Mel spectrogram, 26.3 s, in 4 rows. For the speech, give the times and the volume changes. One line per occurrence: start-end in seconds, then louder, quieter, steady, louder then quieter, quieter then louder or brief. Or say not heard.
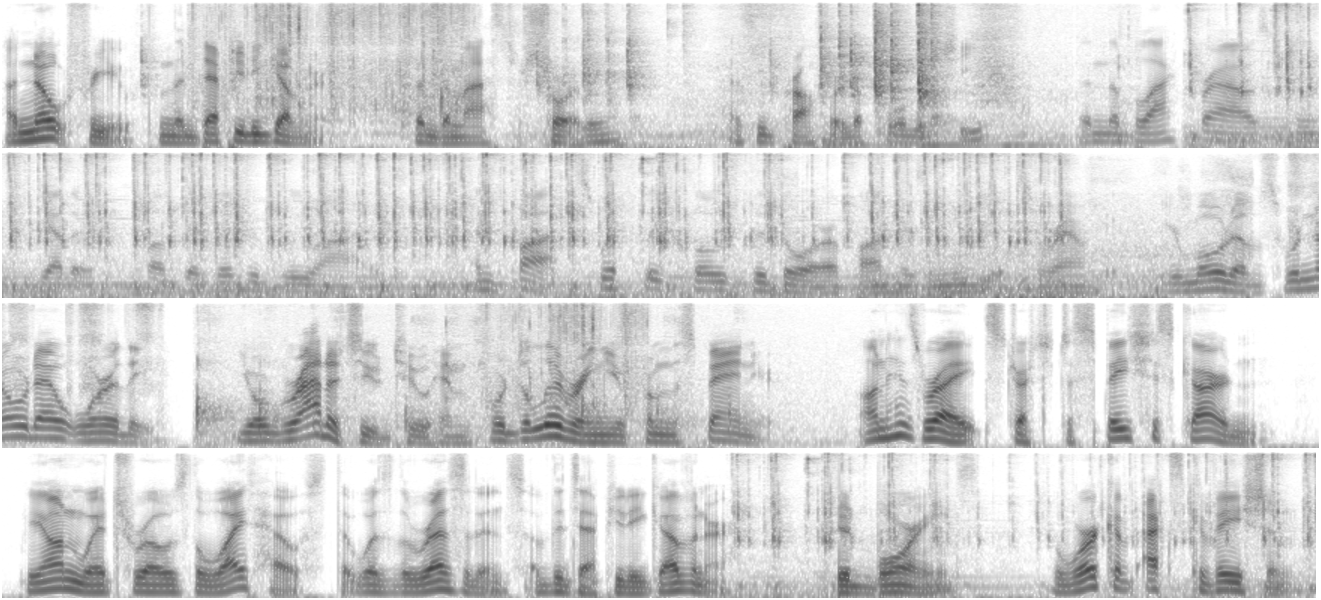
0.0-26.2 quieter then louder.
